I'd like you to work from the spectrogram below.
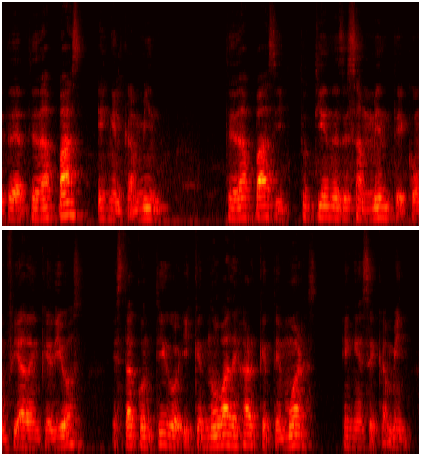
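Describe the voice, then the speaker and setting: A man's voice: medium pitch, darkish tone. A man giving an earnest spiritual talk, speaking directly to the listener. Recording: echoey room.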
